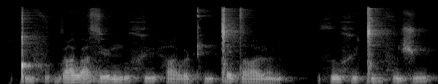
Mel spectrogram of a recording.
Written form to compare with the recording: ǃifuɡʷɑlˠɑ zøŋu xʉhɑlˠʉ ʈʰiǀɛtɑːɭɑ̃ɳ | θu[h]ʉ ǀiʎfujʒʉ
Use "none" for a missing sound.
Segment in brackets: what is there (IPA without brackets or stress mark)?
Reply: x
